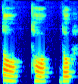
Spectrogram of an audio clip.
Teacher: की ओर को मुड़ रही होगी फिर आता है त वर्ग त वर्ग का उच्चारण स्थान दंत · त वर्ग का उच्चारण स्थान दंत्य है, यानी कि जब आप इसे बोलेंगे त, थ, द, तो दंत्य मतलब दांत, तो दांतों को स्पर्श करते हुए जीभ हवा बाहर निकलेगी।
